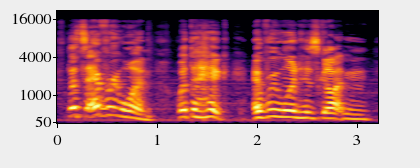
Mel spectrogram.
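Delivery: loud, high outburst of disbelief; baffled outcry at a repeat result; exasperated disbelief. Real, not acted. Same dice result yet again.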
